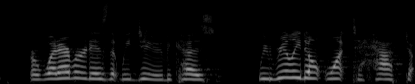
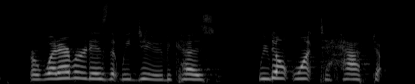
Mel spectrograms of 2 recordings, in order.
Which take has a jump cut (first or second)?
second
